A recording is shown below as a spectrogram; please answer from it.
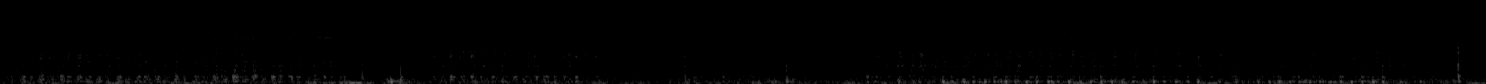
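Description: A yellow colored pencil tip scratches across a flat white paper coloring book page in short shading strokes. It makes a soft, steady, rasping scratch with a low, dull body. The scratching eases a little in the middle before picking back up.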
